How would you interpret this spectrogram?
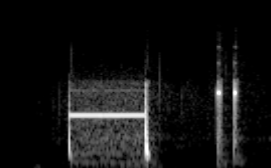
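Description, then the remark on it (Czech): An answering machine beep on a telephone answering machine before a recorded message: a clicking, steady mid-pitched tone lasting about half a second, then two quick higher-pitched bleeps in a row, clear with no voices. “Na svém telefonním záznamníku máte tuto zprávu.”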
